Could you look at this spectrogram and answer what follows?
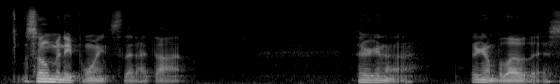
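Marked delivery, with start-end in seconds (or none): none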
